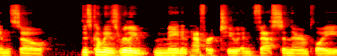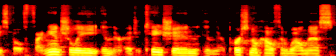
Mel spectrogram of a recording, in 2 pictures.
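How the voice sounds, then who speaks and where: A man with an American accent speaks at a medium pitch in a normal speaking voice, with ordinary pitch variation. The recording is very clean, with a silent background. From Northern Michigan. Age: 20s. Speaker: economic development manager. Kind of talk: podcast interview. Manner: casual, with many fillers.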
